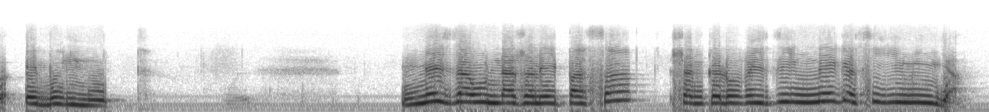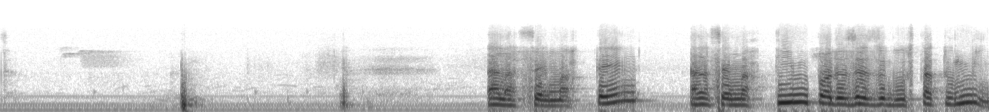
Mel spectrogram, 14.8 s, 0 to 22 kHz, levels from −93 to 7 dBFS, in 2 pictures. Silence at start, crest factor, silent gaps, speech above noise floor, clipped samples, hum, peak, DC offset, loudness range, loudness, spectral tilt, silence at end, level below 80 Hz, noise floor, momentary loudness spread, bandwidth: 0 s; 14 dB; none; 36 dB; under 0.1%; 50 Hz at -50 dBFS; -4 dBFS; under 0.1%; 13 LU; -16 LUFS; -8.5 dB/octave; 0 s; -44 dBFS; -51 dBFS; 14 LU; 7.8 kHz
